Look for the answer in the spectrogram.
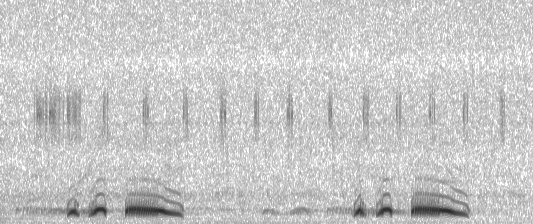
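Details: Spotted dove cooing, played as a trapping lure: two phrases each made of two quick rising coos and a longer, downward-sliding coo, separated by a brief quiet gap.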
